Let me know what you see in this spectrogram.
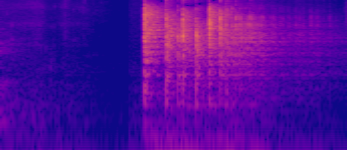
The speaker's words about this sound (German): Nee, mach mal, würfel mal, würfel mal mit einem.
